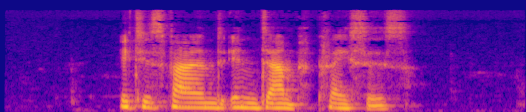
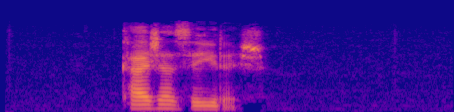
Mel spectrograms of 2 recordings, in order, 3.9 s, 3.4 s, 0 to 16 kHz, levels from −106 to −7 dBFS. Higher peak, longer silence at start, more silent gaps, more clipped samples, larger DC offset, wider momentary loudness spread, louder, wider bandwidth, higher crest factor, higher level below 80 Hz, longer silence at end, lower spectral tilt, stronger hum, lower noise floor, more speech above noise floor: first, -8 dBFS vs -18 dBFS; about the same, 0.9 s vs 0.9 s; neither; neither; neither; about the same, 10 LU vs 8 LU; first, -26 LUFS vs -39 LUFS; first, 11.5 kHz vs 7.6 kHz; second, 20 dB vs 26 dB; first, -66 dBFS vs -84 dBFS; second, 0.9 s vs 1.45 s; first, -5.5 dB/octave vs -0.5 dB/octave; neither; second, -73 dBFS vs -84 dBFS; about the same, 47 dB vs 45 dB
